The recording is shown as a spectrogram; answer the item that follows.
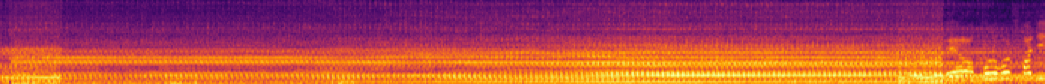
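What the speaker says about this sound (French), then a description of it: "c'est que je suis en train de recharger la bouteille que j'ai utilisée pour..." Dive compressor recharging a scuba bottle on a quay, cooled with dock water, a steady loud mechanical drone running throughout with a constant hum, ending in a brief change near the close.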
